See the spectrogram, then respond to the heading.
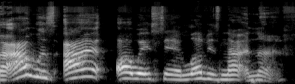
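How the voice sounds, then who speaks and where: A woman with a Detroit accent talks at a fairly slow pace in a high pitch, her tone animated. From US Midwest, Detroit. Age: 20s. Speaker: tarot reader and spiritual content creator. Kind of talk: tarot reading. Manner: casual.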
